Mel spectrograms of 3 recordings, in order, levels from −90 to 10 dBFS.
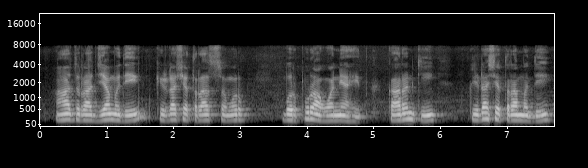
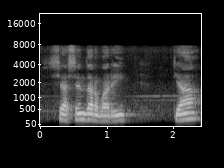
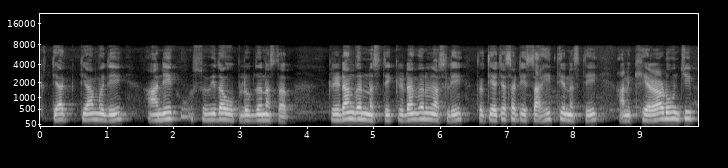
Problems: background sounds at intervals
